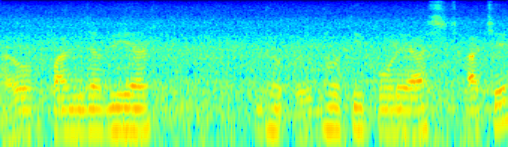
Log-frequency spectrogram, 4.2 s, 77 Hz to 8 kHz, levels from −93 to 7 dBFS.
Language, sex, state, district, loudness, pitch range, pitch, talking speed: Bengali, male, West Bengal, Jhargram, -27 LUFS, 125-135 Hz, 125 Hz, 125 wpm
